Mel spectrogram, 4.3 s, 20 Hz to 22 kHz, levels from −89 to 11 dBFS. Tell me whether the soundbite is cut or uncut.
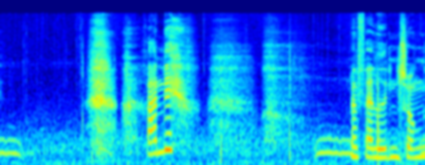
uncut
